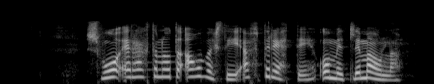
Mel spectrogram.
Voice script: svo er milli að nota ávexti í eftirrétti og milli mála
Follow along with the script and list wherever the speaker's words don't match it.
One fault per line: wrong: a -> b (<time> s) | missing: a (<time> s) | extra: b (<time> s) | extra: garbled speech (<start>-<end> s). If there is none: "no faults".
wrong: milli -> hægt (1.4 s)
